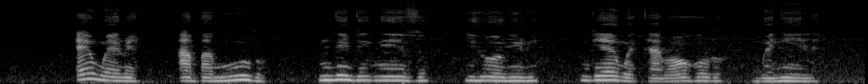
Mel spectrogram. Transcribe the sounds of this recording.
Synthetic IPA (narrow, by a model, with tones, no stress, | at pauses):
e˦ŋʷe˨ɾe˨ | a˨ba˨mu˨u˦ɾu˨ | n̩˦dɪ˦dɪ˦ne˦zo˦ | i˦ɦo˦˨ɾi˦ɾi˦ | n̩˦dɪ˦e˦ŋʷe˨ka˨ɾɔ˦ɦʊ˦ɾʊ˨ | ɡ͡be˨niː˦le˦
